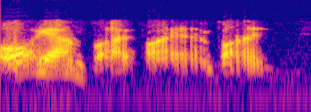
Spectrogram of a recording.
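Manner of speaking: hoarse, creaky, croaking rasp like a frog. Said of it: "like a hoarse frog".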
